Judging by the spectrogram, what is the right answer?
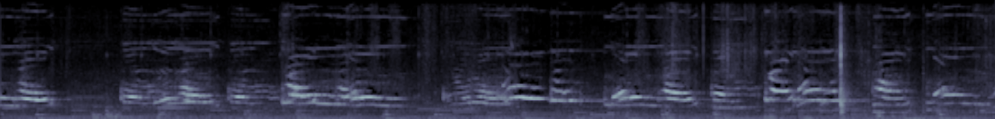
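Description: Domestic cat meowing over and over in short calls, each rising and falling in pitch, about two a second.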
